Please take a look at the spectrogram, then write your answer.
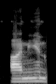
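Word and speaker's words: onion: ओ को आ भी पढ़ते हैं या आ पढ़ते हैं, जैसे ऑनियन, आनियन पढ़ते हैं, ठीक है, आनियन।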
